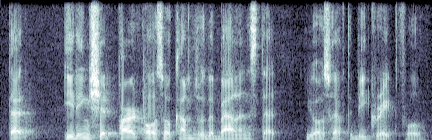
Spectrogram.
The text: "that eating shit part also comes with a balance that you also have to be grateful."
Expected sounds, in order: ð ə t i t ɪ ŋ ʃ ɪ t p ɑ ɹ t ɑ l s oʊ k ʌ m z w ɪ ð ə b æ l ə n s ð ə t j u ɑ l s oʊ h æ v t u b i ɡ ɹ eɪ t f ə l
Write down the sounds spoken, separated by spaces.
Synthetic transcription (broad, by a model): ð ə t i t ɪ ŋ ʃ ɪ t p ɑ ɹ t ɑ l s oʊ k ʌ m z w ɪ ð ə b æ l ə n s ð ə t j u ɑ l s oʊ h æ f t u b i ɡ ɹ eɪ t f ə l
